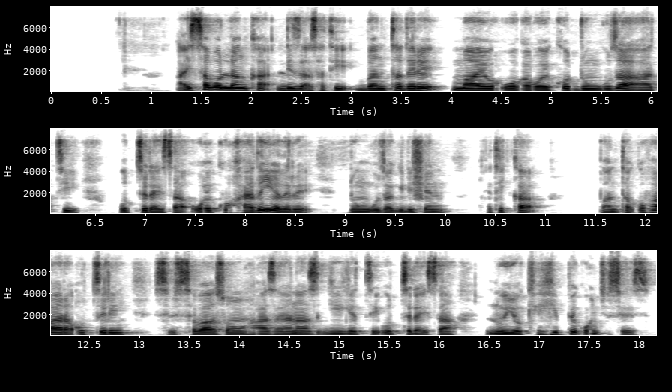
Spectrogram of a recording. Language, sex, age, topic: Gamo, male, 18-24, government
